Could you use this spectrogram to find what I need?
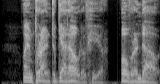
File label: Voice Dialog; We Are the Dwarves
